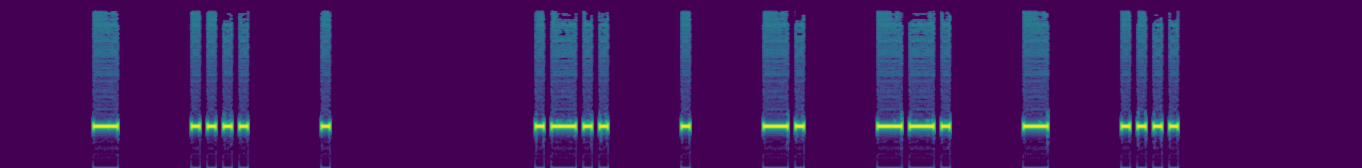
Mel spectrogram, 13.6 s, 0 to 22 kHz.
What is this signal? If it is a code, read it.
Morse code, heard as a keyed tone, about 15 wpm, spaced as for 8 wpm, 1000 Hz. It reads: THE LENGTH
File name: qotdfiles / 8wpm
